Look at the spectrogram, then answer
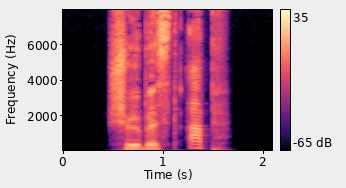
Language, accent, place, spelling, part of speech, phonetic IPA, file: German, Germany, Berlin, schöbest ab, verb, [ˌʃøːbəst ˈap], De-schöbest ab.ogg
- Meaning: second-person singular subjunctive II of abschieben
